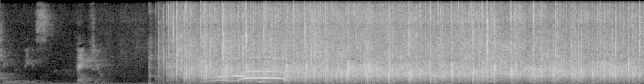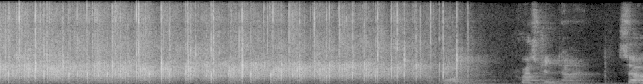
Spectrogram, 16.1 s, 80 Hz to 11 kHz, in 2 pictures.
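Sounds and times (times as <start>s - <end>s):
audience applauding: 1.9s - 14.0s.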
